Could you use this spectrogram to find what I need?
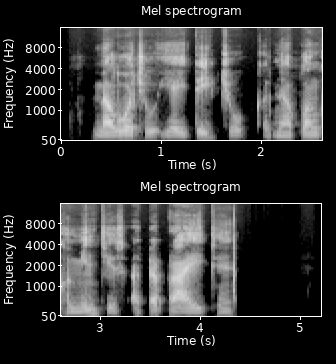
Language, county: Lithuanian, Šiauliai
